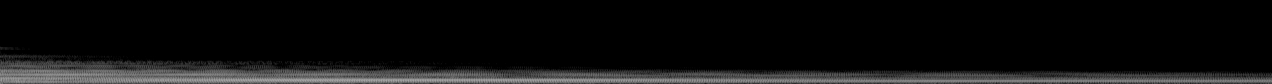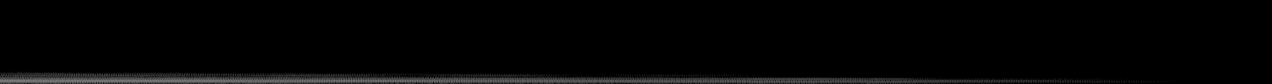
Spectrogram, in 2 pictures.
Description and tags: a multisample pack of piano strings played with a finger
piano, strings, multi, fingered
